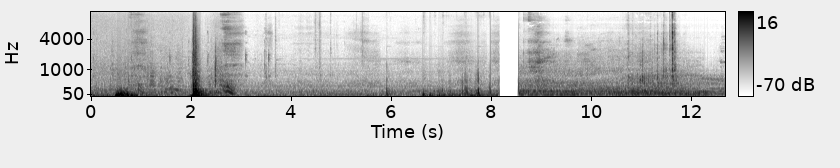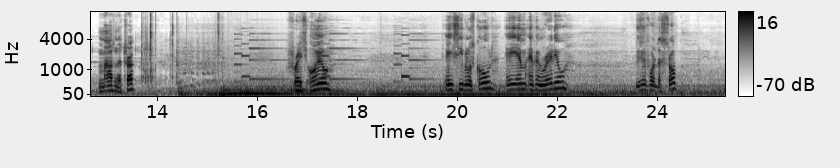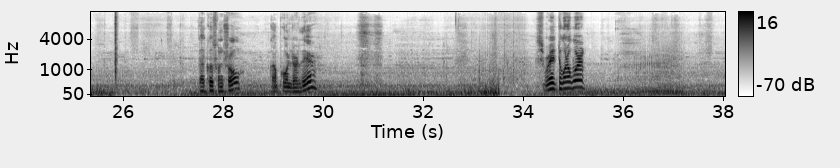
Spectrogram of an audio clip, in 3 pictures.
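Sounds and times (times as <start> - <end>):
engine starting and idling: 13.7 - 19.1, 35.0 - 37.8
truck engine idling: 14.4 - 38.0.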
